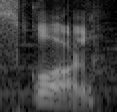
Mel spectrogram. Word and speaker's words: skål: The word for chairs is skål. Skål. Which is not written with an O.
